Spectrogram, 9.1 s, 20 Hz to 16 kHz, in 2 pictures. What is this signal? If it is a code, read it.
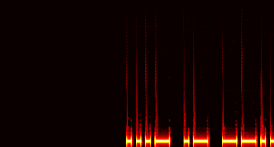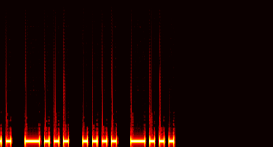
Morse code, heard as a keyed tone, about 15 wpm, 700 Hz. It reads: VA7BHB
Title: DXCC-100 Call Signs - 6 Characters - Repeated 3x - 15wpm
